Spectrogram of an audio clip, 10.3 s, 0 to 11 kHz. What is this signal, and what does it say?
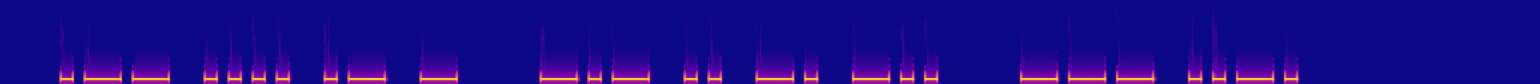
Morse code, heard as a keyed tone, about 15 wpm, 700 Hz. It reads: WHAT KIND OF
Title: Sets of 3 Words 15wpm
